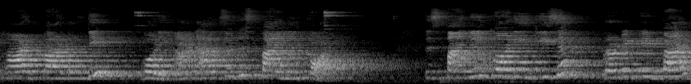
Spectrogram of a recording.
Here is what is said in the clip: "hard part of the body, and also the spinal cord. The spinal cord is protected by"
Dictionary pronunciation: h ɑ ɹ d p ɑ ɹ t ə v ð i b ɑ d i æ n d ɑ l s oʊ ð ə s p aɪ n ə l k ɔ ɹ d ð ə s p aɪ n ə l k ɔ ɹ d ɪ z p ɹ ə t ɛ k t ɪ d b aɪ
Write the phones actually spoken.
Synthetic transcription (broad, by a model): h ɑ ɹ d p ɑ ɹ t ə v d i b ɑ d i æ n d ɑ l s oʊ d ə s p aɪ n ə l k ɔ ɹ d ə s p aɪ n ə l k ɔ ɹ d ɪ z p ɹ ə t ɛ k t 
